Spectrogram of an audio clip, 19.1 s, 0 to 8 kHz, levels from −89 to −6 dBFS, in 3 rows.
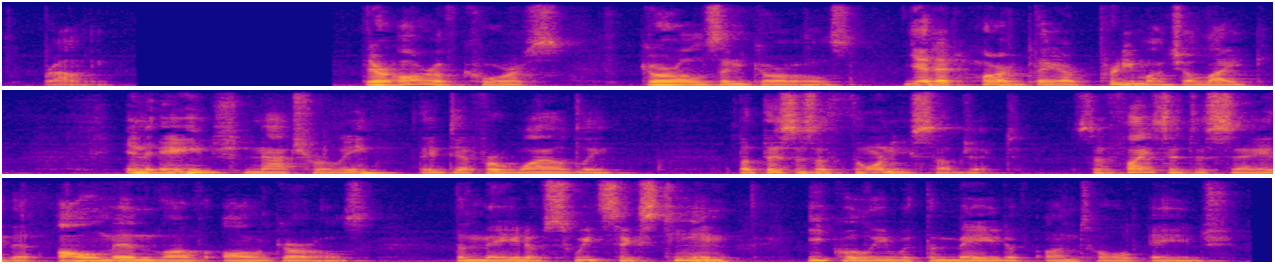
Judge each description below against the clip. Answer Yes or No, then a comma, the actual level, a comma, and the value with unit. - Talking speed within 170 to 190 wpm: No, average, 155 wpm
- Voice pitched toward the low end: Yes, low, 110 Hz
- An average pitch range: No, wide, 6.3 semitones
